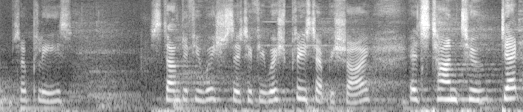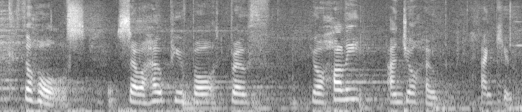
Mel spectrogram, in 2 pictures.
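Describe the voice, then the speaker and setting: With a Liverpool accent, a woman talks at a fairly slow pace, leaving long, frequent pauses. Her pitch varies in an ordinary way, and audible room echo surrounds her. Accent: Liverpool (Scouse). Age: 70s. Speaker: actress and event presenter. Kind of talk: live event hosting. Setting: stage with audience. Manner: chatty, joking ad-lib.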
